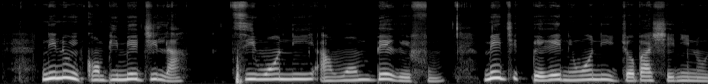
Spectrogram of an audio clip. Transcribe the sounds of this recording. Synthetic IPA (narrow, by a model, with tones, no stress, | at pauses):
nĩ˦nũ˦ĩ˨kã˧bi˧˦me˦d͡ʒi˦˨la˨˦ | ti˦w̃ɔ̃˦nĩ˦a̰˦˨w̃ɔ̃˧n̩˦be˦˨ɾe˨fũ˨˦ | me˦d͡ʒi˦˨k͡pe˨ɾe˨˦nĩ˧˦w̃ɔ̃˦nĩ˦i˦˨d͡ʒɔ˧˦ba˦ʃe˧nĩ˦nũ˦˨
